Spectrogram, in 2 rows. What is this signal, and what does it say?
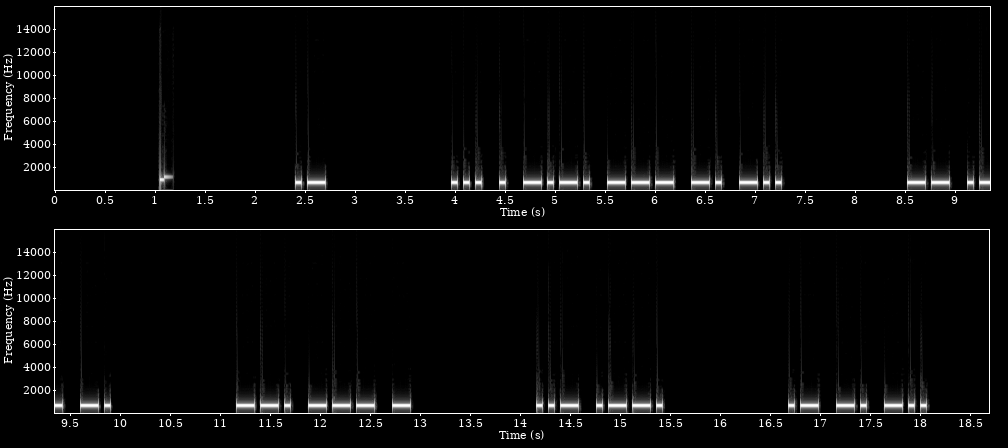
Morse code, heard as a keyed tone, about 20 wpm, 700 Hz. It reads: A SECOND MAN GOT UP AND
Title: 3x Word-Spacing - Sentences from Top 300 Words - 20wpm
